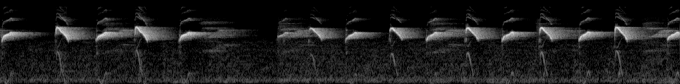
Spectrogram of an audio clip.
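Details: Wiceh, the olive-backed sunbird, singing at night in the ngalas ngeplong style used to lure others: four quick, high, downslurred notes, a half-second break, then a longer run of about eleven paired, bright notes.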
